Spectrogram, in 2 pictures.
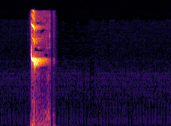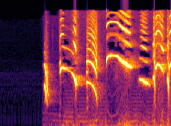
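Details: Chopi blackbird (graúna, black) in mateiro baiano song style: a single sharp note, a pause, then a burst of loud, rapid whistled and slurred notes that rise and fall over the last two seconds.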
